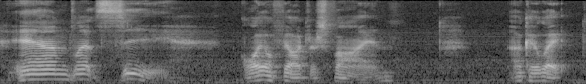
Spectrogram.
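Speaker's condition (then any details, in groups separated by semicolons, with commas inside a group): Cerebral palsy; breathing fine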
